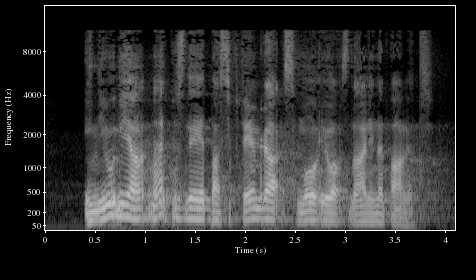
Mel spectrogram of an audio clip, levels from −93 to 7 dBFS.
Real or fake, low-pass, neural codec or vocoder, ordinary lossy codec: fake; 14.4 kHz; codec, 32 kHz, 1.9 kbps, SNAC; MP3, 48 kbps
